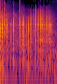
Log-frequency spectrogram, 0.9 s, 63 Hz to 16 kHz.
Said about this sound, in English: So you get 2 dice to begin with. You roll the 2 dice and you add up the result.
